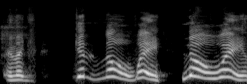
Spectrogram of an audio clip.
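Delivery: put-on loud, high Italian accent; yelling in an Italian accent. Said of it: "Like in his Italian accent".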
